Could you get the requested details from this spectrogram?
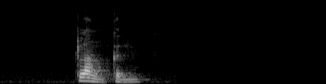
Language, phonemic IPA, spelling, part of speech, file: Dutch, /ˈklɑŋkə(n)/, klanken, noun, Nl-klanken.ogg
- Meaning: plural of klank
